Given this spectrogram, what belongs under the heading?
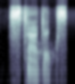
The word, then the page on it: statics: Indian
